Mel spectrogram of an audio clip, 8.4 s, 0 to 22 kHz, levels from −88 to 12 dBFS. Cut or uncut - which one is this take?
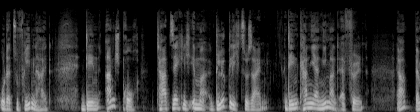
uncut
